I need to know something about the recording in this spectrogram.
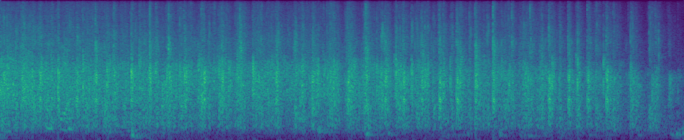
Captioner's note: applause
